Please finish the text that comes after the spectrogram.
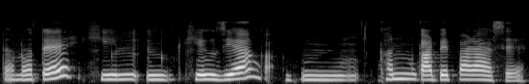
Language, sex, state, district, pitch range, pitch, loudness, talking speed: Assamese, female, Assam, Sonitpur, 210-240 Hz, 225 Hz, -15 LUFS, 115 wpm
